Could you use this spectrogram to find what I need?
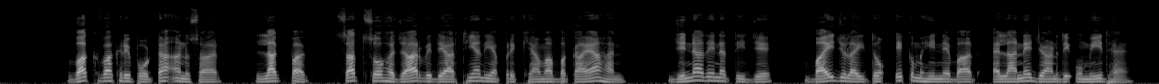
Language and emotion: Punjabi, neutral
